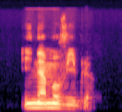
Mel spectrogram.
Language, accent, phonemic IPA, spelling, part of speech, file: French, France, /i.na.mɔ.vibl/, inamovible, adjective, LL-Q150 (fra)-inamovible.wav
- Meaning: 1. unremovable; fixed, stationary 2. untouchable 3. unceasing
